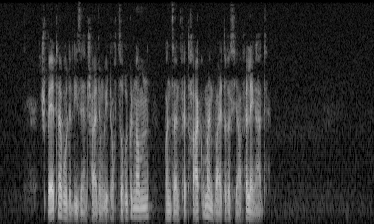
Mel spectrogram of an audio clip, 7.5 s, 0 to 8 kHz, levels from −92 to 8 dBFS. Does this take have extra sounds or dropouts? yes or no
no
